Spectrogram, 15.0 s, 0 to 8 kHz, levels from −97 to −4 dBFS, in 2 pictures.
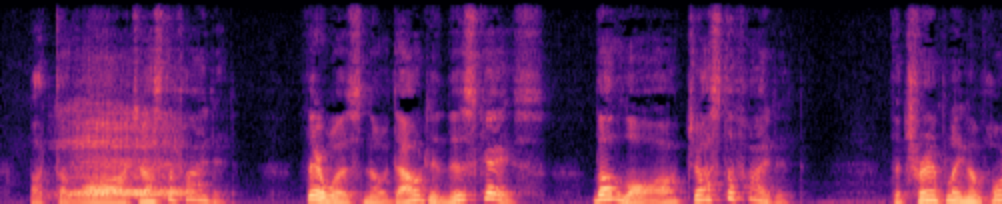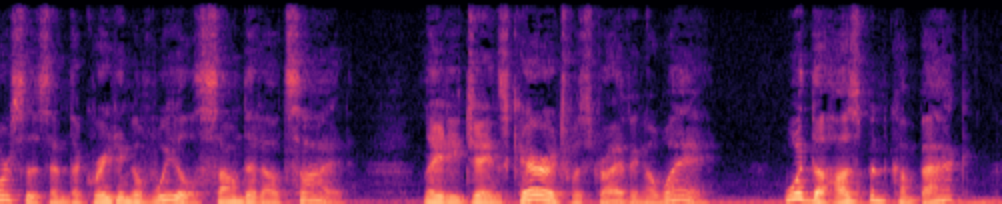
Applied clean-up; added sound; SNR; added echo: none; Animal; 3 dB; none.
